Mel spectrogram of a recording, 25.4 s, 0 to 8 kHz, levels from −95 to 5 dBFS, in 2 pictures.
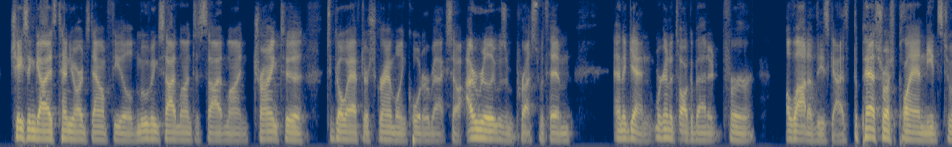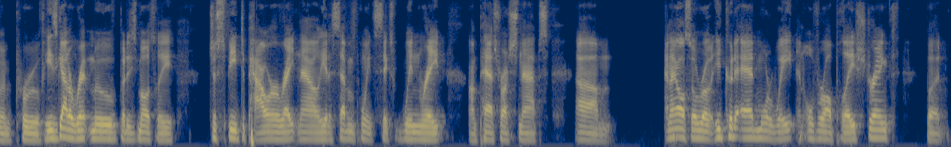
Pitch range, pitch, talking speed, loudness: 95-115 Hz, 105 Hz, 195 wpm, -26 LUFS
